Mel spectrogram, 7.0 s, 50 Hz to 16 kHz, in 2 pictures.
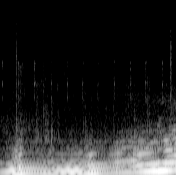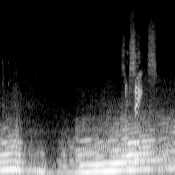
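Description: Renault Clio 200 pulling away and driving, its engine a steady loud drone that rises and falls through the gears, with the pitch climbing under acceleration and no break in the sound.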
